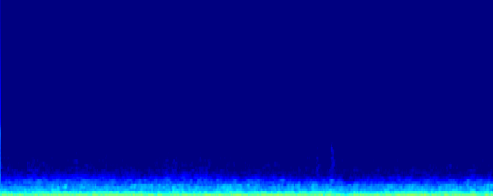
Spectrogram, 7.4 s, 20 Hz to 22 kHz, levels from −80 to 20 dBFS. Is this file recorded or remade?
remade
